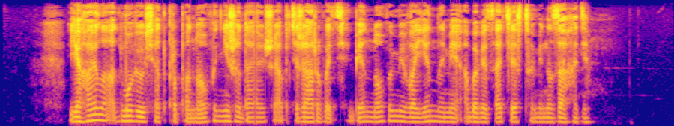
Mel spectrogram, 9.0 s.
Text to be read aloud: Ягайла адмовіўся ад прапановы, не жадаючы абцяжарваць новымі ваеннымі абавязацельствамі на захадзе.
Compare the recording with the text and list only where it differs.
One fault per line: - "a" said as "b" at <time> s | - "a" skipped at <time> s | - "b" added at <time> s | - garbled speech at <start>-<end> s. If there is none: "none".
- "сябе" added at 4.5 s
